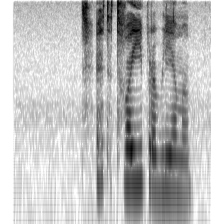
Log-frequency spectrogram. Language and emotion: Russian, neutral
